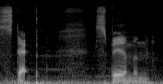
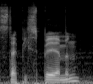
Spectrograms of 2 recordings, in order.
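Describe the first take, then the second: First: The final E of steppe is silent. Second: The final E of steppe is pronounced. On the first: The speaker calls it right. "presume it's probably a silent E" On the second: The speaker calls it wrong. "I probably shouldn't say the E at the end"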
